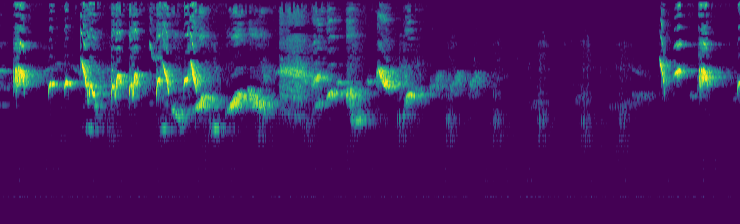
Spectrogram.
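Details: Orange-headed thrush in full song, played as a lure to prompt singing: a rapid, loud, continuous run of varied whistles, chirps and slurred notes jumping in pitch, briefly fading before resuming strongly.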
